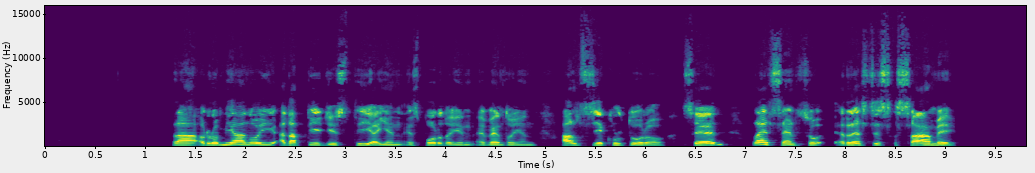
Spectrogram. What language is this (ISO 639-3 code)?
epo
